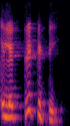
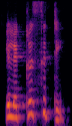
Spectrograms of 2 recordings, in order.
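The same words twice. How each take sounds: First: The c before -ity sounds like k. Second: The c before -ity sounds like s. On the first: The speaker calls it wrong. "It's not like that" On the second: The speaker calls it right. "the sound is like S as in silly"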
